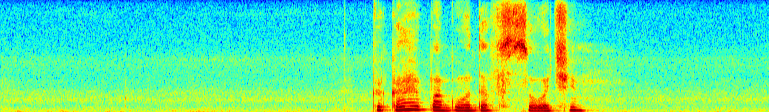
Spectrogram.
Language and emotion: Russian, sad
